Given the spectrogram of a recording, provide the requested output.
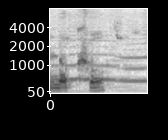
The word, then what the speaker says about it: লক্ষ্য: কোন শব্দের শুরুতে বা আদিতে যদি অ স্বাধীনভাবে থাকে অথবা ব্যঞ্জন ধ্বনির সঙ্গে যুক্ত অবস্থায় থাকে এবং পরবর্তী বর্ণ যদি ষি বা যুক্ত খ হয় তাহলে পূর্ববর্তী অ এর উচ্চারণ সংবৃত হবে অর্থাৎ ও এর মত হবে সম্মানিত সুধী যেই শব্দগুলো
